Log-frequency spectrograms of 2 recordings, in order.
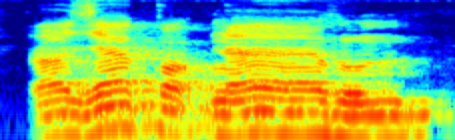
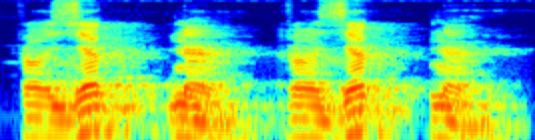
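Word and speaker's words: رَزَقْنَاهُمْ: Khusus yang ada pantulan harus dipantulkan seperti qaf ini contohnya. Razaqnahum. Nah, memang harus dipantulkan. Jangan sekedar rozakna. Itu kan nggak ada pantulan, harus dipantulkan qafnya.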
